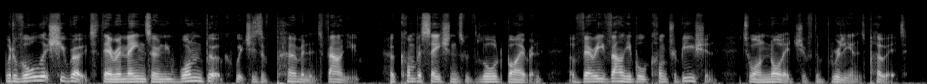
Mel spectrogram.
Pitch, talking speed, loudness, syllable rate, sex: 125 Hz, 200 wpm, -20 LUFS, 6.4 syllables/s, male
